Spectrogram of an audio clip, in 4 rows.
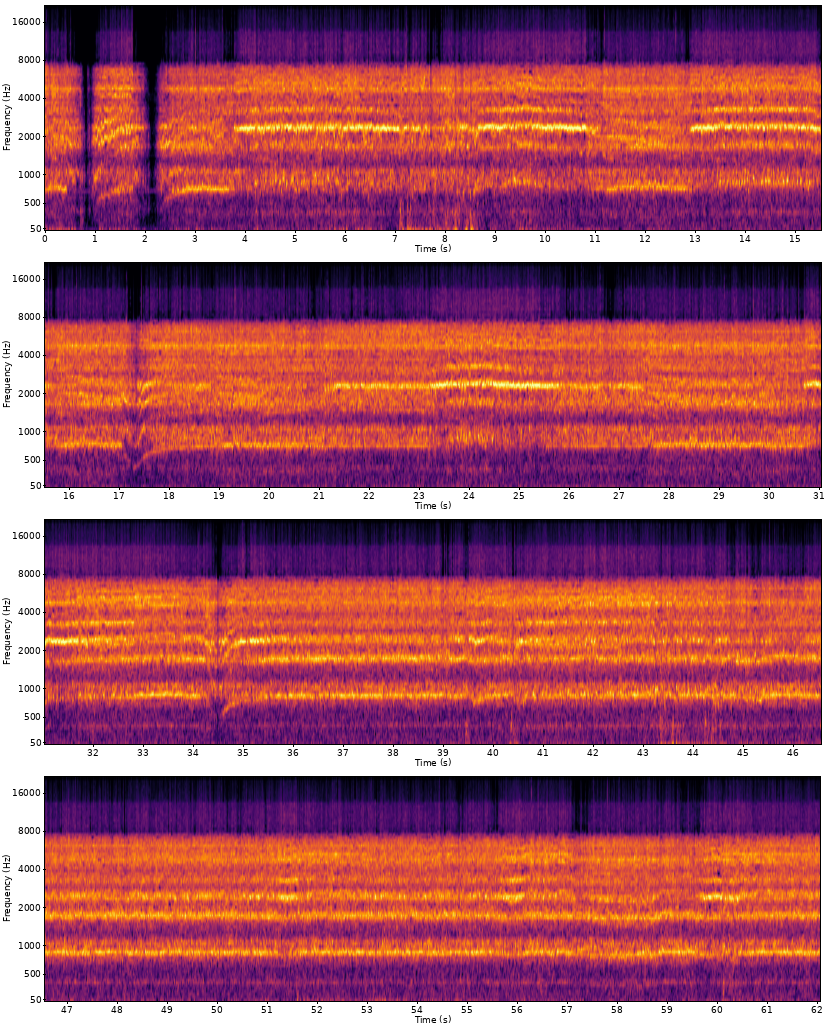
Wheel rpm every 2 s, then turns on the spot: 120, 140, 190, 200, 200, 200, 190, 190, 150, 190, 200, 190, 190, 200, 190, 200, 220, 190, 230, 230, 210, 220, 230, 230, 230, 230, 230, 230, 220, 220, 220.
0-2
